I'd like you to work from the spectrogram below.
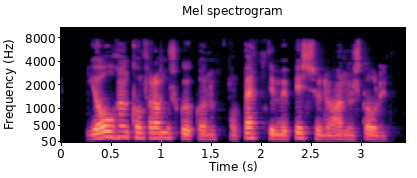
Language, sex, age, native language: Icelandic, male, 40-49, Icelandic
